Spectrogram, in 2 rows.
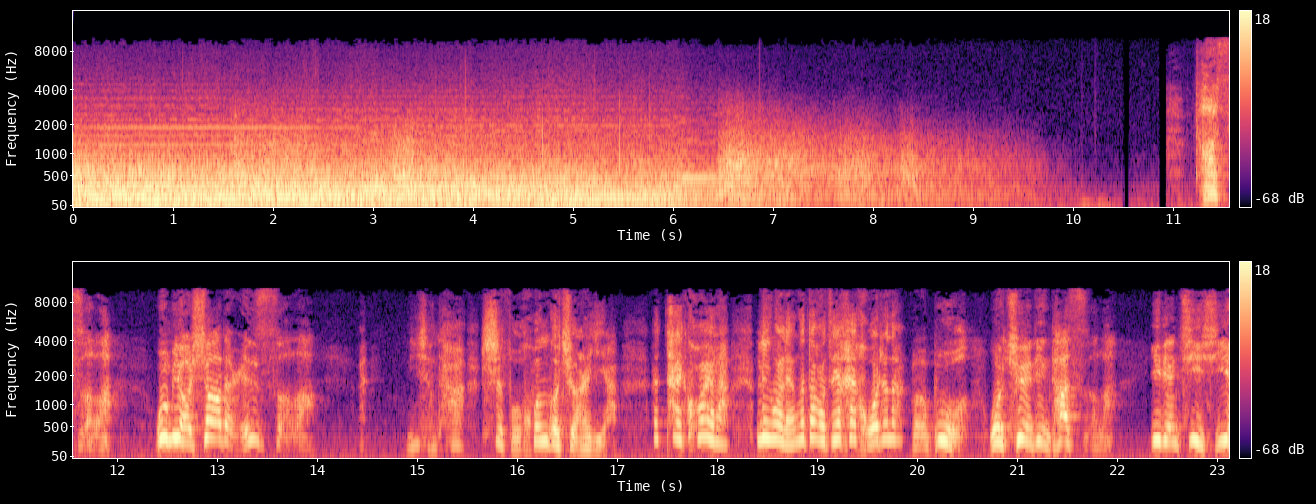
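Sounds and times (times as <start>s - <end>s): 
thunder rumbling: 0.0s - 10.0s
speech: 12.7s - 14.0s, 14.9s - 23.1s.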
